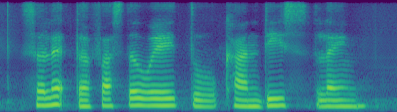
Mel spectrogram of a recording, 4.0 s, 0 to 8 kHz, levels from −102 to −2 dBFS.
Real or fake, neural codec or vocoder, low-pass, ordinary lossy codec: fake; codec, 24 kHz, 0.9 kbps, DualCodec; 7.2 kHz; none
